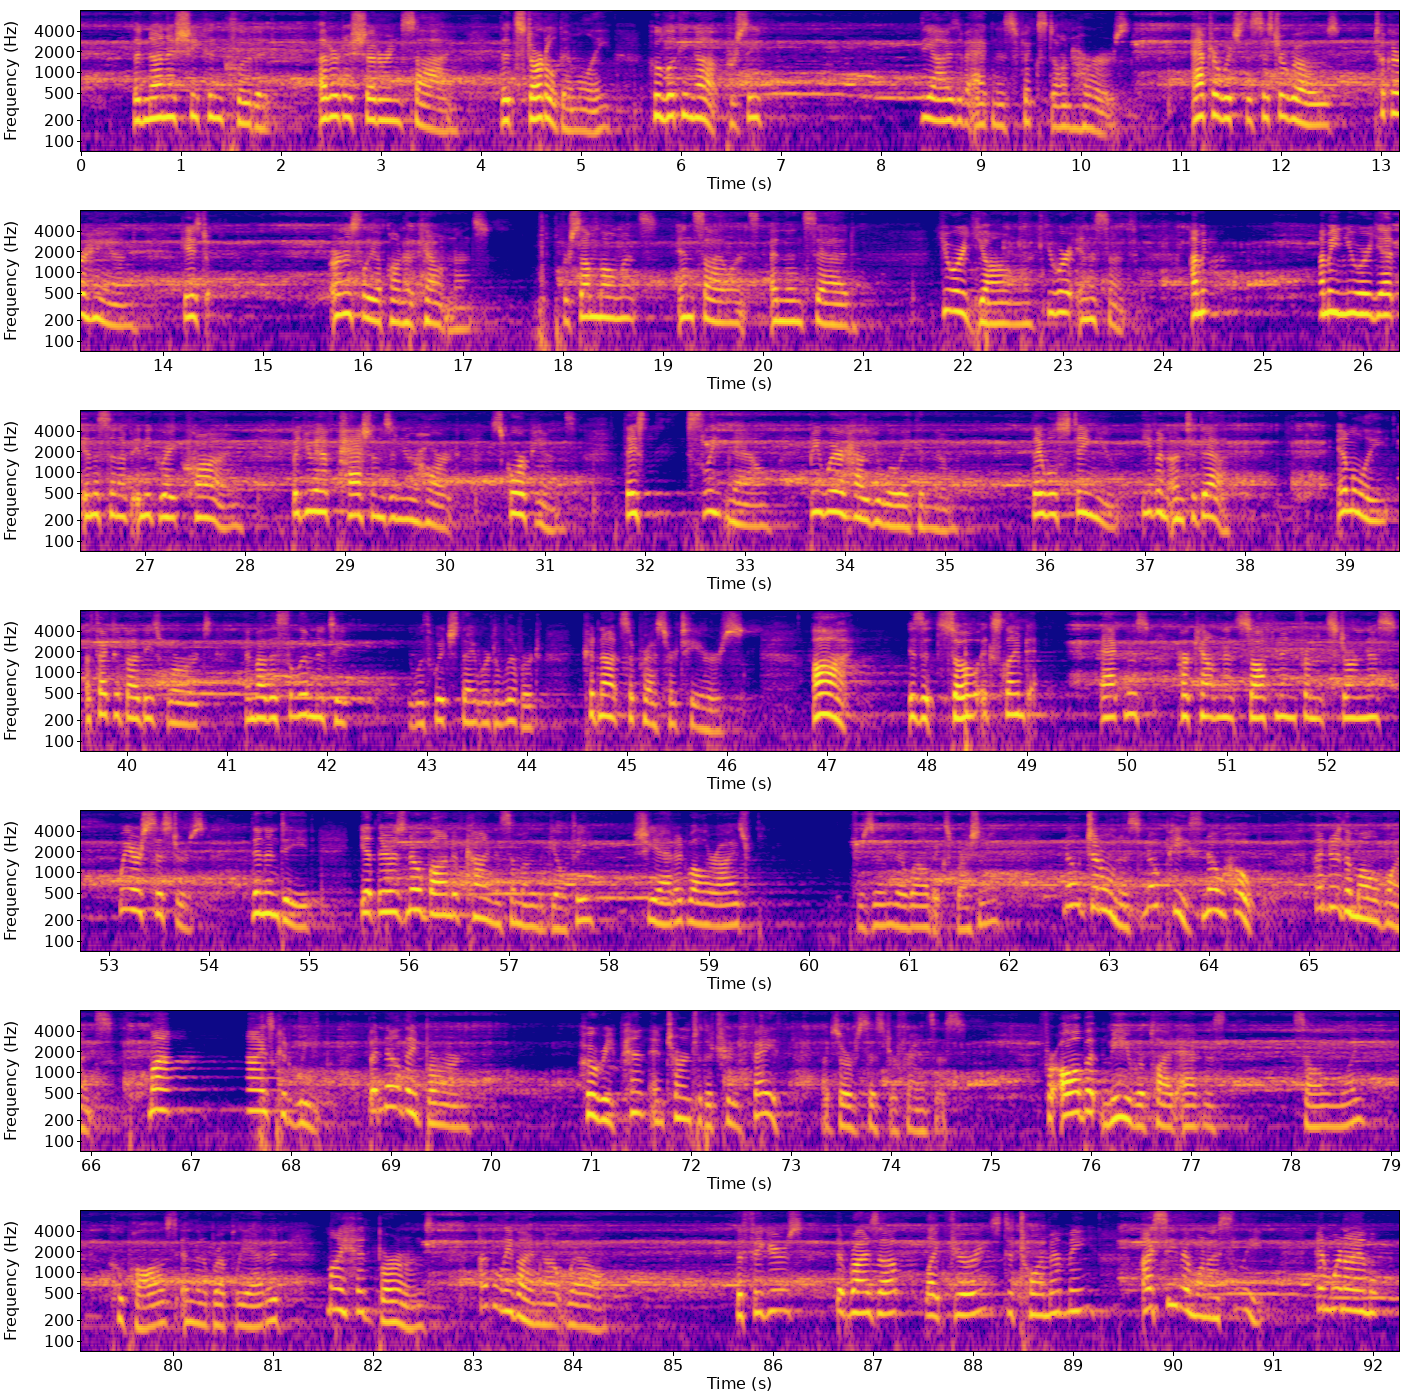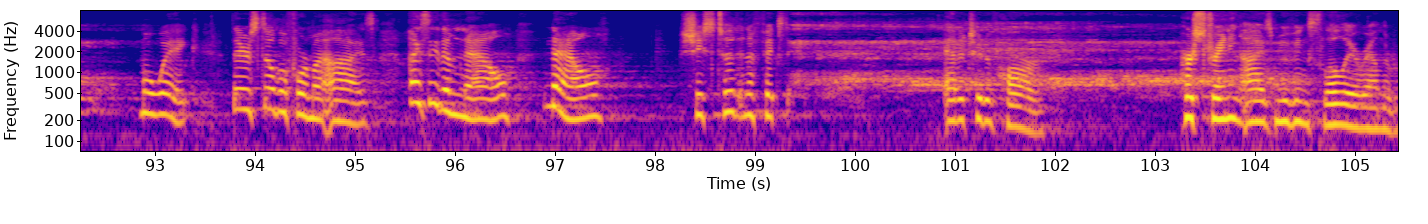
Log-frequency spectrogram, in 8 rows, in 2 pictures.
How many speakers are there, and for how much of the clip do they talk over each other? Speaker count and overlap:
one, no overlap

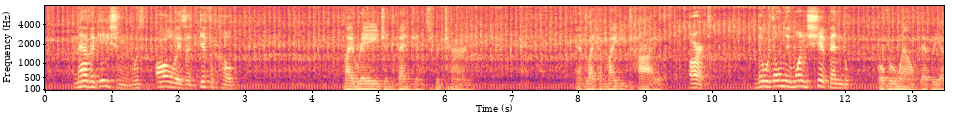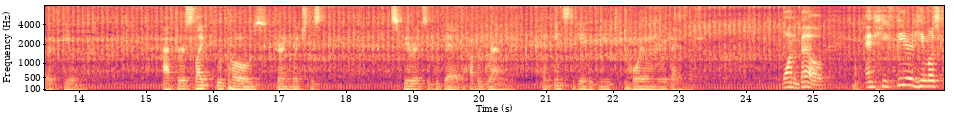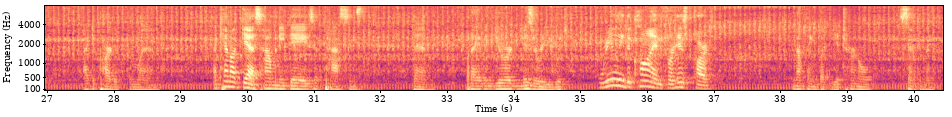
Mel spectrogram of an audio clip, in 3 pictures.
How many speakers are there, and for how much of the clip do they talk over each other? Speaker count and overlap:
two, no overlap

